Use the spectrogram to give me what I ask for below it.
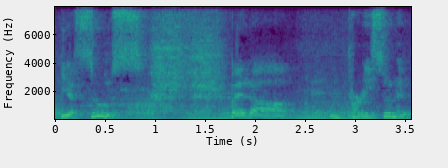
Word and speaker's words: Jesus: translation the King James his name was spelled with a Y instead of a j and then when they put the J in there they still knew to call him with a Y sound yesus but uh pretty soon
